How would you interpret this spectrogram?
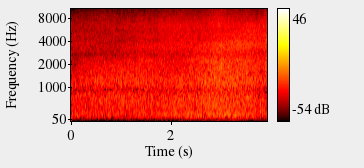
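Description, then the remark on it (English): Ocean surf washes steadily onto the shore, a broad continuous hiss of breaking waves that swells slightly louder toward the end, with no voices present. “Take the seat and look out into the ocean.”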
